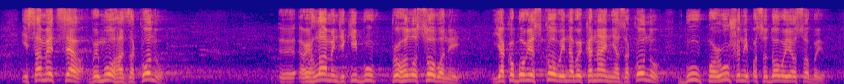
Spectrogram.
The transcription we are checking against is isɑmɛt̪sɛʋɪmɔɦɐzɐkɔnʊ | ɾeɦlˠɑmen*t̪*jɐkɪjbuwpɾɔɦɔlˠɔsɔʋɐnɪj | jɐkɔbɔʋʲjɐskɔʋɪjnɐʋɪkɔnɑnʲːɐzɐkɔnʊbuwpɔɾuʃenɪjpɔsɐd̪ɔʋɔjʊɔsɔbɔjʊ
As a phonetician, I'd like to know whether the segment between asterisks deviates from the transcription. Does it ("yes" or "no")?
no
